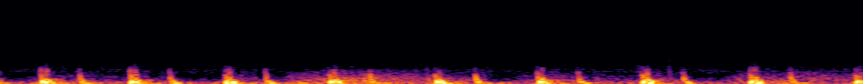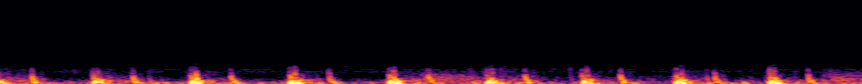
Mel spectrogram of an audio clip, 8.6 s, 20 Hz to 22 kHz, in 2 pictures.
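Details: Strong, regular low thumps at about 120 beats a minute in a 19-year-old girl after exercise, with heavy breathing and some breath holding; fast heartbeat after exercise.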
